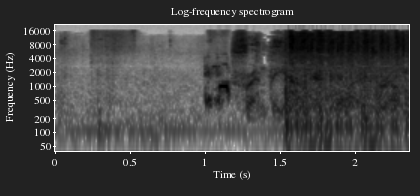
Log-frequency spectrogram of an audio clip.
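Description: Rapid gunshots crack loudly.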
